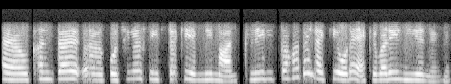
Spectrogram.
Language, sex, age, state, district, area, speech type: Bengali, female, 18-30, West Bengal, Kolkata, urban, conversation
